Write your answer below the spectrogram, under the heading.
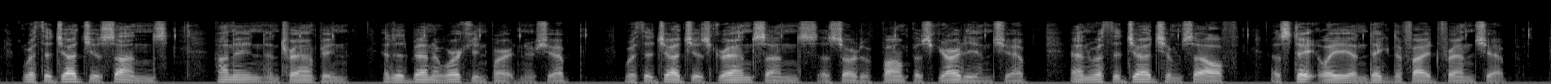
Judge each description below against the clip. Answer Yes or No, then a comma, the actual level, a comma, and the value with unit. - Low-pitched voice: Yes, very low, 95 Hz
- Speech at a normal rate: No, slow, 125 wpm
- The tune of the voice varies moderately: Yes, average, 3.4 semitones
